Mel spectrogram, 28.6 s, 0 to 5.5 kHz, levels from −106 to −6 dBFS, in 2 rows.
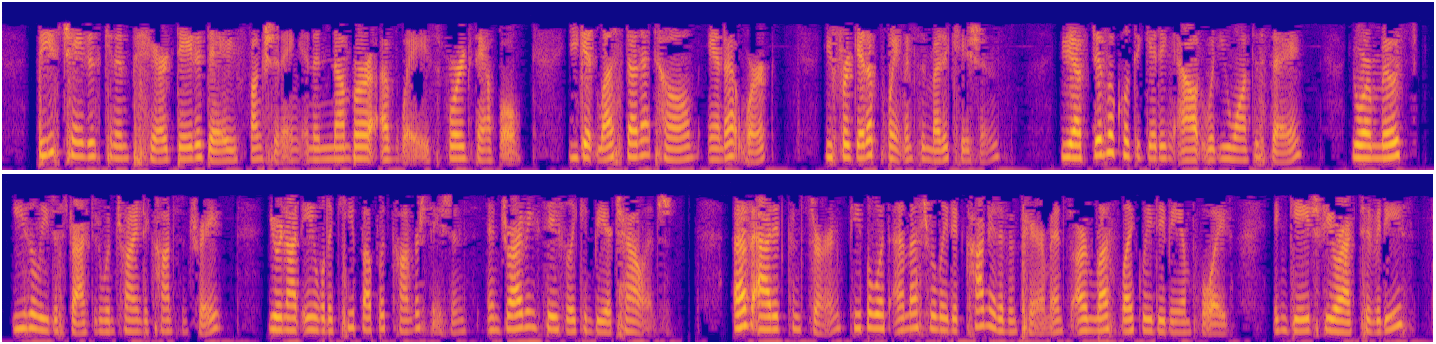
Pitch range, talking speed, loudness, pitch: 170-210 Hz, 165 wpm, -28 LUFS, 190 Hz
